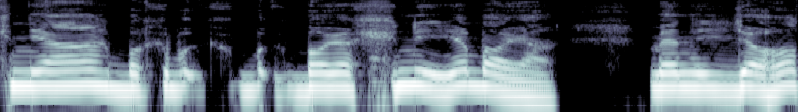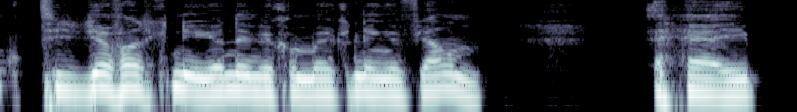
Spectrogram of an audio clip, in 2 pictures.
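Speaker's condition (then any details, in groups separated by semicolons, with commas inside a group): Down syndrome; present from birth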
